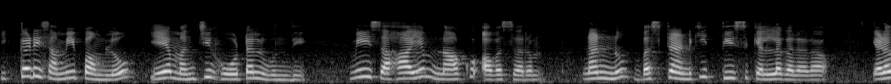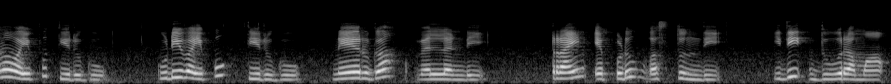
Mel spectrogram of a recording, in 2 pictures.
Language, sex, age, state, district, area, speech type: Telugu, female, 18-30, Andhra Pradesh, Kadapa, rural, spontaneous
